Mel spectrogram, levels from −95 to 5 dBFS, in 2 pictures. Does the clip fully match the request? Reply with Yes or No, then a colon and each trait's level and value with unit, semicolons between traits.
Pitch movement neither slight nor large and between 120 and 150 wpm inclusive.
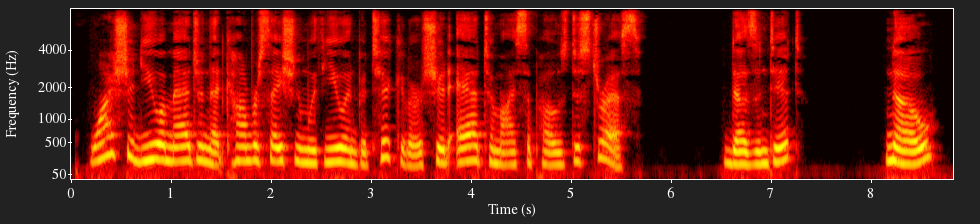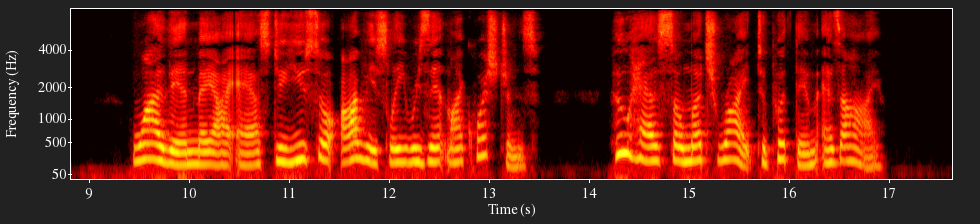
Yes: average, 4.0 semitones; average, 140 wpm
